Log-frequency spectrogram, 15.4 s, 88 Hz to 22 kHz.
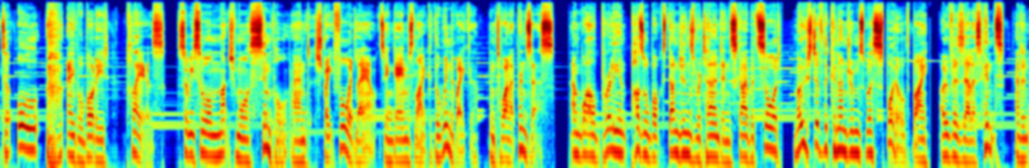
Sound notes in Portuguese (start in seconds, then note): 0.6 cof cof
